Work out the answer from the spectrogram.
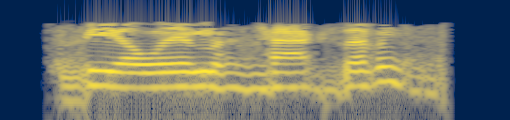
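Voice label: Incident Tactical 1, Scanner audio recording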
